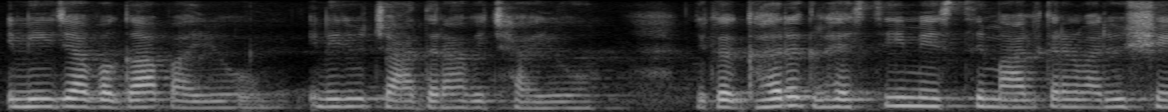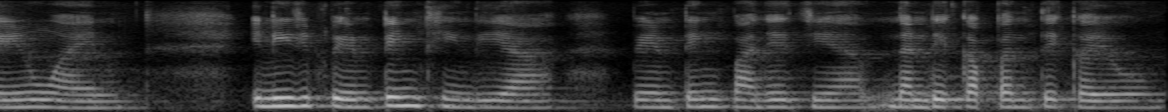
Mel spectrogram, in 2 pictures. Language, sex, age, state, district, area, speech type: Sindhi, female, 30-45, Uttar Pradesh, Lucknow, urban, spontaneous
